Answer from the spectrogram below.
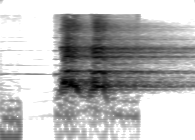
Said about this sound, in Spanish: solo quedaron los perros, que su madre alimentaba por las noches. Gruñían hambrientos, con chillidos nostálgicos que hacían eco en el mercado.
